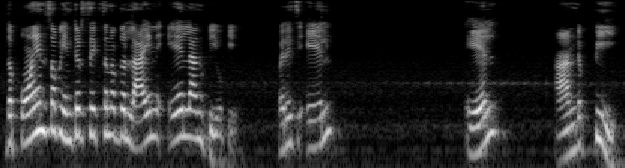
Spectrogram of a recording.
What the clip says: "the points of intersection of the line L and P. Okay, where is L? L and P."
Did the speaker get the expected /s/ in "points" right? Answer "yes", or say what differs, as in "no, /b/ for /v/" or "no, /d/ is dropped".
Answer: yes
